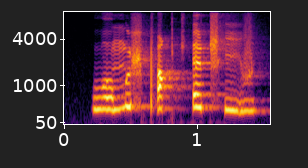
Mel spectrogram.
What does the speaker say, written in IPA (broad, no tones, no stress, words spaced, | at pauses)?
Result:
womuʂpʼɤq t͡ʃʼɛ ʈ͡ʂʰiv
